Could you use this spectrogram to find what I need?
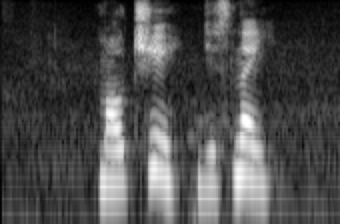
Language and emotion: Russian, angry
